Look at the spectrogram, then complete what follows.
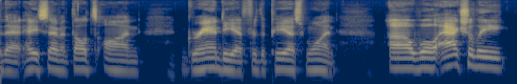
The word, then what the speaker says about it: Grandia: Hey, Seven, thoughts on Grandia for the PS1? Well, actually, I think it's pronounced Grandia.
